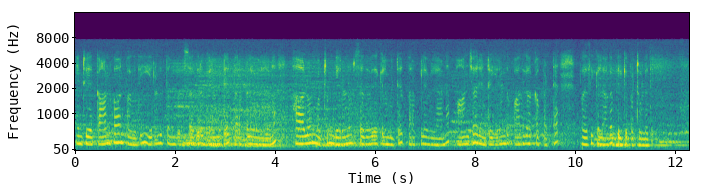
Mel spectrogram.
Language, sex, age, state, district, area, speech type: Tamil, female, 18-30, Tamil Nadu, Mayiladuthurai, rural, read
